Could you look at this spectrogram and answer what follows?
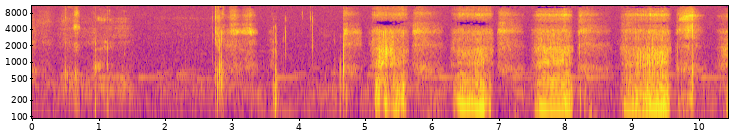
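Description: Irregular snorting snores with whistling, wheezy breaths from a sleeping dog; ordinary dog snoring.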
